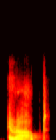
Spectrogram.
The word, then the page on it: erupt: Indian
